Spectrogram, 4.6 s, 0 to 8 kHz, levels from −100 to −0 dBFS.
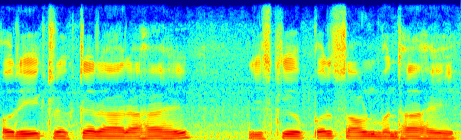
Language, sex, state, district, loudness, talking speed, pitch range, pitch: Hindi, male, Uttar Pradesh, Lucknow, -13 LUFS, 145 wpm, 115-125 Hz, 120 Hz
